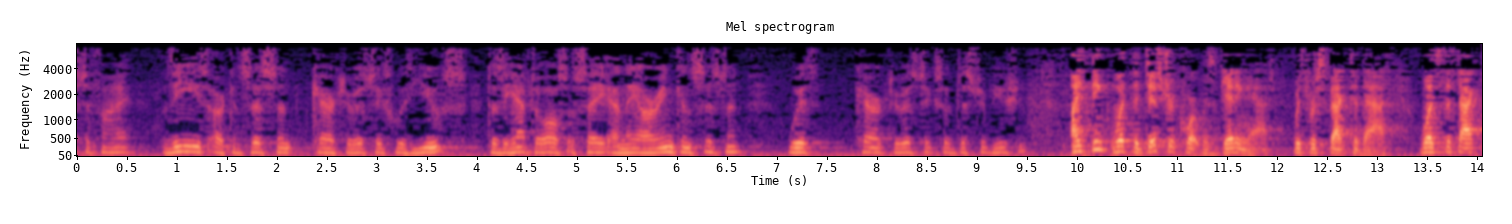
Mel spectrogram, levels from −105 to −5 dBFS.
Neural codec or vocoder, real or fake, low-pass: none; real; 7.2 kHz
